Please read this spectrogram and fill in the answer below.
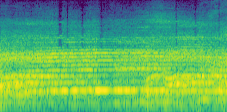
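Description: A group of men chanting together in unison, holding one long note that steps up in pitch about a second and a half in.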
